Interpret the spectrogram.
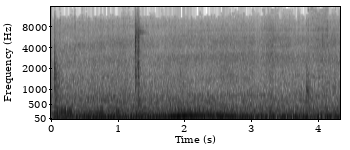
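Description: Stock car V8 racing engines running in a low steady drone, one revving up and back down about two seconds in. Two short sharp clicks sound near the start and just over a second in.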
